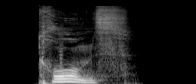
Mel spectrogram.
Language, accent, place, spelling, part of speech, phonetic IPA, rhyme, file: German, Germany, Berlin, Chroms, noun, [kʁoːms], -oːms, De-Chroms.ogg
- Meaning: genitive singular of Chrom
